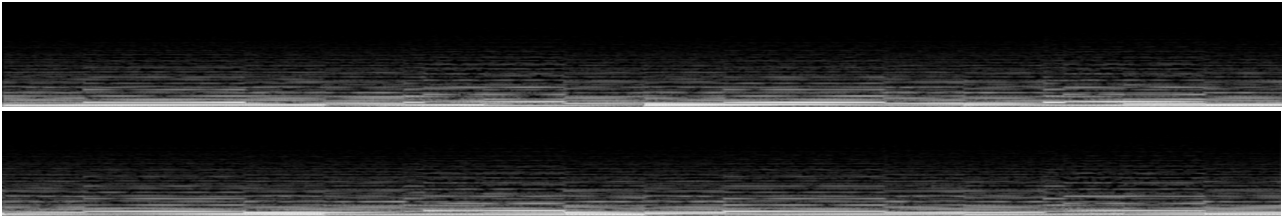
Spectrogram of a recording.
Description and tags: After some work with synths, it turned out to be such a relaxing melody.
